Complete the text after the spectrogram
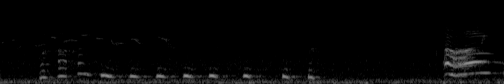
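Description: A Devon Rex cat makes a rapid series of soft, clipped chirps, about four each second, that fade out. After a short pause it lets out one louder, wavering meow that rises and falls.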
